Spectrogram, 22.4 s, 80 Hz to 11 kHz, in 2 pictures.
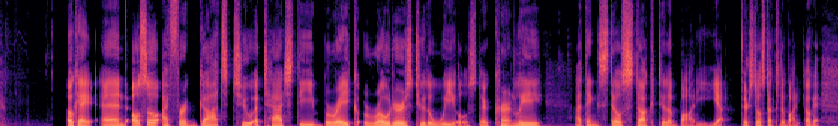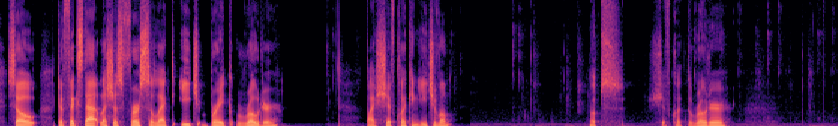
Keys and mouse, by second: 0.6 click, 1.9-2.9 middle drag, 3.9 shift+middle click, 5.6-5.9 drag, 6.6 click, 7.3 shift+middle click, 8.8 g, 10.6 ctrl+z, 11.4 shift+click, 13.0 click, 14.0 shift+middle click, 16.3 middle click, 17.2 shift+middle click, 18.0 shift+click, 18.9 ctrl+z, 20.8 middle drag, 21.4 shift+middle click, 22.1 shift+middle click.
